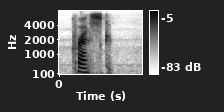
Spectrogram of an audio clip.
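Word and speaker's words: Krezk: Kresk.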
